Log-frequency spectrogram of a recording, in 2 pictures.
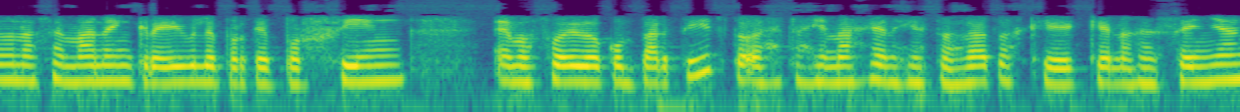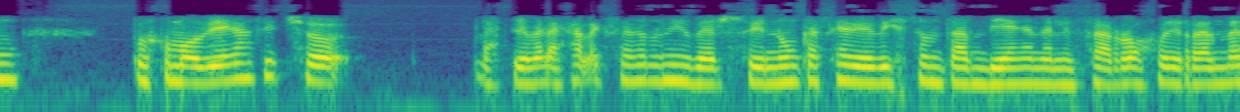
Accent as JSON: {"language": "Spanish", "region": "Canary Islands", "country": "Spain", "said": "yo soy de Canarias, de Tenerife, y allí tenemos el observatorio, el Instituto Astrofísico de Canarias"}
